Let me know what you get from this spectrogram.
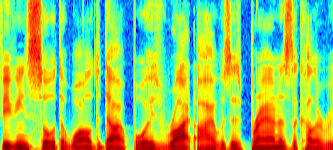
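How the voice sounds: Text is read in a natural voice.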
